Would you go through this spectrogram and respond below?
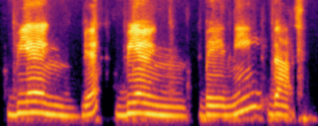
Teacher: Entonces, ¿cómo se articulan los sonidos? No pronunciamos una N así, nasal, alveolar, sonora, sino que la pronunciamos bilabial. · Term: alófono nasal bilabial sonoro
